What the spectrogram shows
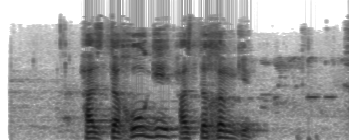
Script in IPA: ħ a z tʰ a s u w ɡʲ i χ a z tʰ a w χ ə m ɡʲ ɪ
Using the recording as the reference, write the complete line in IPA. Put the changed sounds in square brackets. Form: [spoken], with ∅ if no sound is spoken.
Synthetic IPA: ħ a z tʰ a [χ] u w ɡʲ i [ħ] a z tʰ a [∅] χ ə m ɡʲ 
